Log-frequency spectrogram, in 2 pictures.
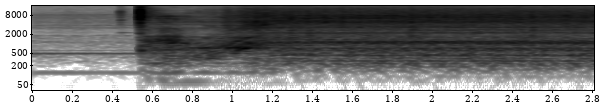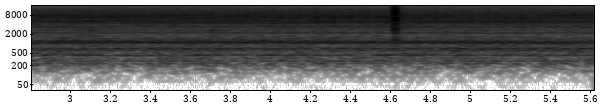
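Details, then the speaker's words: Drilling out the very hard rivets during a clutch basket repair on a Yamaha YL2C Trailmaster 100: a steady, high drill whine with a short squeal as the bit first bites into the hard metal. "You can see that you can hear it. It's squeaking when it first starts off. It is really hard."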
